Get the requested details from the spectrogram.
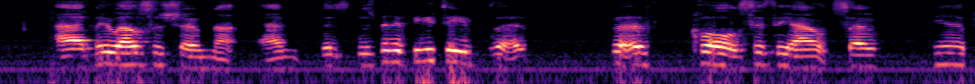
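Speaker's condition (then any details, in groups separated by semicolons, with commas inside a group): Cerebral palsy; non-progressive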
